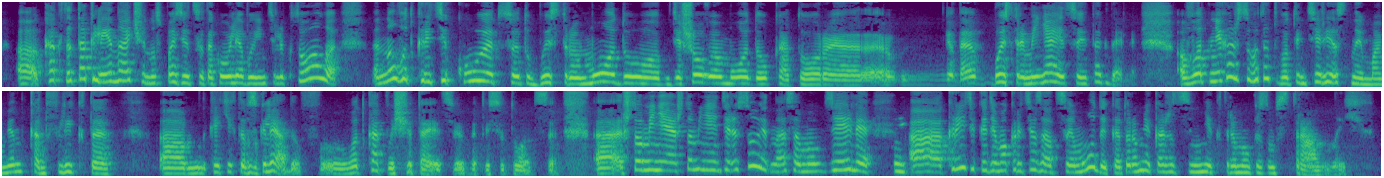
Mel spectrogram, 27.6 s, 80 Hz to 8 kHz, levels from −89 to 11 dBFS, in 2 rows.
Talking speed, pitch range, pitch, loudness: 135 wpm, 215-285 Hz, 235 Hz, -13 LUFS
